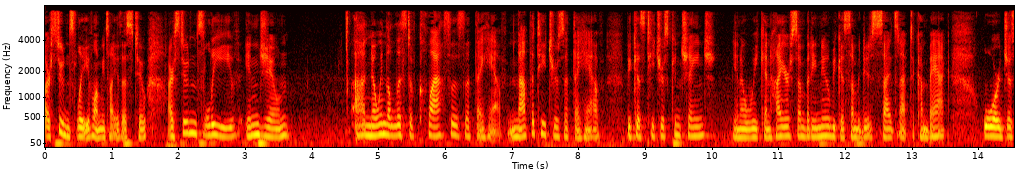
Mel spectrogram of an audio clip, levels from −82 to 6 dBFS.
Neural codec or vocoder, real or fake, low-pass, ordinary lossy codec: none; real; 7.2 kHz; MP3, 48 kbps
